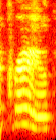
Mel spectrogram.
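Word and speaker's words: krewe: a member of the crew which is spelled k r w e w right or e-w-e k-r-e-w-e yeah like mardi gras crew then then then there's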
